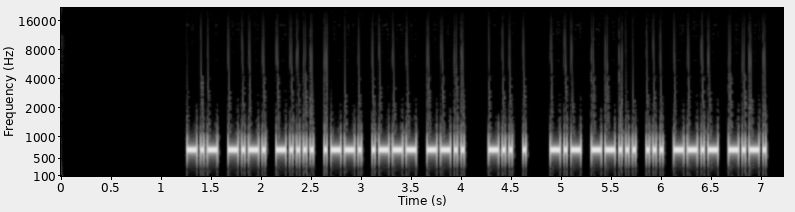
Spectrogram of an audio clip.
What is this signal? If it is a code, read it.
Morse code, heard as a keyed tone, about 36 wpm, 700 Hz. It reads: KC6PJZ DE K7SQC
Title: USA Callsign DE Callsign 35wpm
